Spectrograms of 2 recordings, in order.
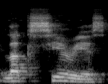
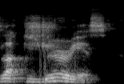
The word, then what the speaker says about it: luxurious: similar so it said it's not Lux luxuous it's luxurious luxurious so it's kind of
